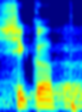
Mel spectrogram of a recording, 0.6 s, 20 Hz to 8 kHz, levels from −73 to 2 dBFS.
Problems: none marked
